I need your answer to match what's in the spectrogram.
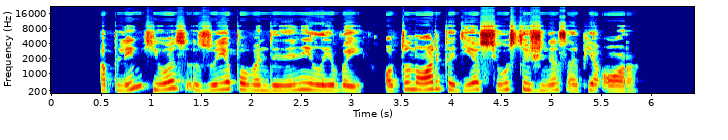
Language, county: Lithuanian, Vilnius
